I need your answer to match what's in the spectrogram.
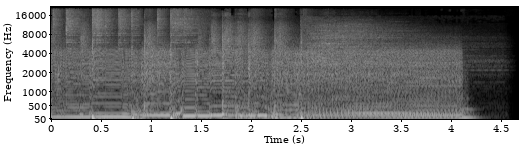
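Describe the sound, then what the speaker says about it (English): A heavily distorted, fuzzy electric guitar plays a chunky riff for about four seconds, then cuts off and rings out briefly into silence. "If you're using, say for example, a fuzz style effect, you're more likely to play something like this."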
